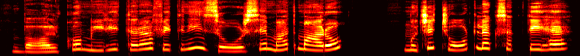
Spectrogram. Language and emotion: Hindi, fearful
